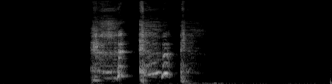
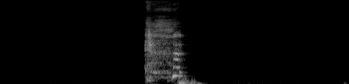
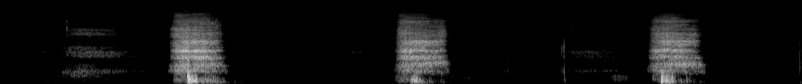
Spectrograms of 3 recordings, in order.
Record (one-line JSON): {"cough_length": "3.3 s", "cough_amplitude": 7454, "cough_signal_mean_std_ratio": 0.38, "three_cough_length": "3.5 s", "three_cough_amplitude": 5954, "three_cough_signal_mean_std_ratio": 0.28, "exhalation_length": "8.0 s", "exhalation_amplitude": 32768, "exhalation_signal_mean_std_ratio": 0.3, "survey_phase": "beta (2021-08-13 to 2022-03-07)", "age": "65+", "gender": "Female", "wearing_mask": "No", "symptom_none": true, "symptom_onset": "12 days", "smoker_status": "Never smoked", "respiratory_condition_asthma": false, "respiratory_condition_other": false, "recruitment_source": "REACT", "submission_delay": "1 day", "covid_test_result": "Negative", "covid_test_method": "RT-qPCR"}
